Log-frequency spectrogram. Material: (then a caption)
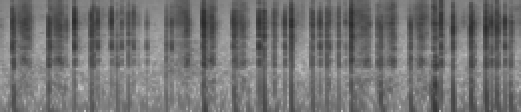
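Cork. A cork coaster is tapped and scratched quickly with paperclips. The result is a rapid run of sharp, dry clicks and scratchy rasps that are mostly bright and high. Each one dies away almost instantly.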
